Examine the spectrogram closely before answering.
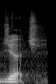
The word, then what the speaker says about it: Judge: How do you say his last name? I've never said it. Judge. Judge. Travis Judge, our drummer.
